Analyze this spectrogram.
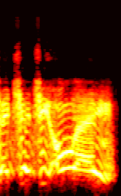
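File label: damaged oil, Czech, mood high; speech; War Thunder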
